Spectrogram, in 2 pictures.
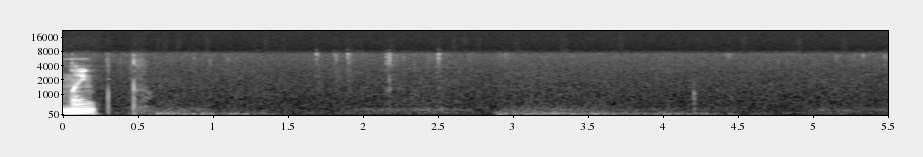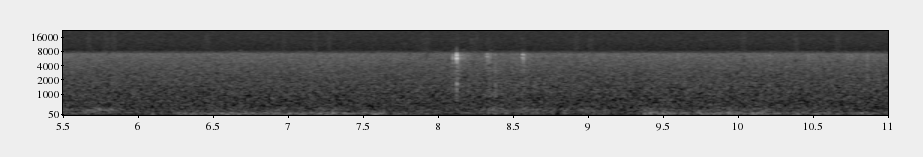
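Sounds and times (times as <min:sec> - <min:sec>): faint keyboard clicks: 0:01.6 - 0:02.7, 0:08.0 - 0:08.8.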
